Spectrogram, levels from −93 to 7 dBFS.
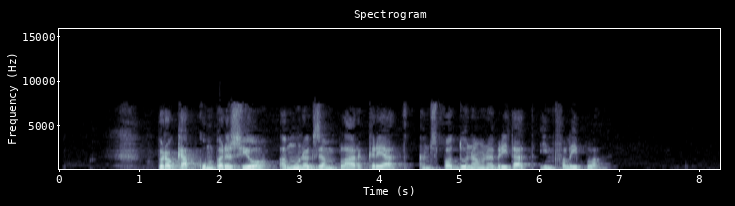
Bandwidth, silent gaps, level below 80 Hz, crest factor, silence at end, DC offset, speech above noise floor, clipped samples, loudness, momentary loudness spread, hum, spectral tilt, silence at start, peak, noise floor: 7.8 kHz; none; -60 dBFS; 20 dB; 1.5 s; under 0.1%; 63 dB; under 0.1%; -18 LUFS; 12 LU; none; -7.5 dB/octave; 0.85 s; 0 dBFS; -80 dBFS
